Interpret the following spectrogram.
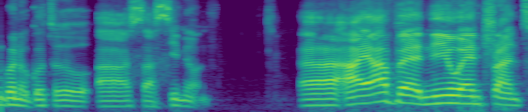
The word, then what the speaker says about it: Simeon: Let's go to Simon, sir. You there? Yes. Can you hear me? Can you hear me? Loud and clear, Go please. ahead. Oh, perfect. My name is pronounced Simeon. Oh, it's Simeon. Okay, nice one.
